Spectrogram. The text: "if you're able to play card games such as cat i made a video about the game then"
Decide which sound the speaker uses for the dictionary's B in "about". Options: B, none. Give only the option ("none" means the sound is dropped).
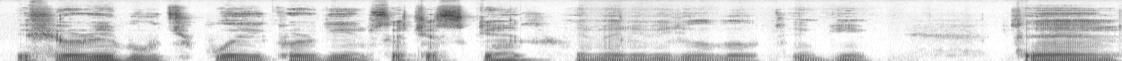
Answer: none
